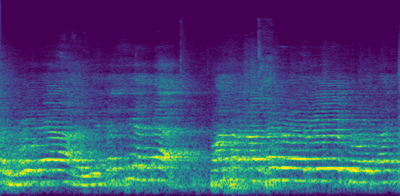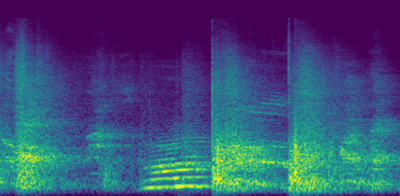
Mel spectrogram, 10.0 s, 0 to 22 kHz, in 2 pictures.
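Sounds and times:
man shouting: 7.8s - 8.8s.

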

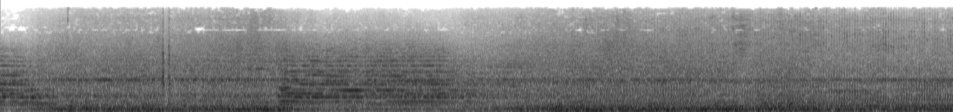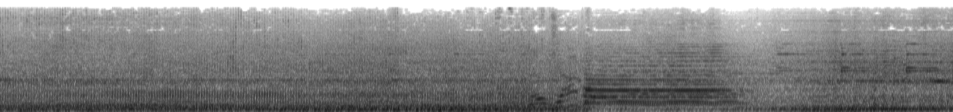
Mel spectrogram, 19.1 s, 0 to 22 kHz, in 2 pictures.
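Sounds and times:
locomotive air horn blast: 0.0s - 0.6s, 2.8s - 4.8s, 15.3s - 17.1s
diesel locomotive engine rumble: 0.0s - 19.0s.

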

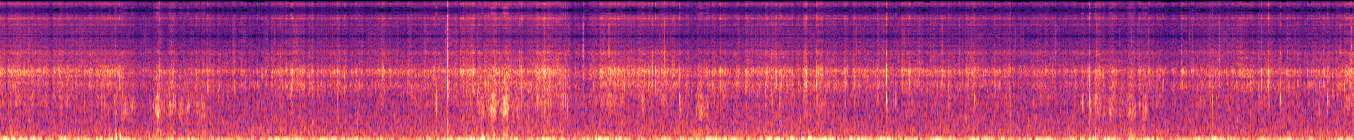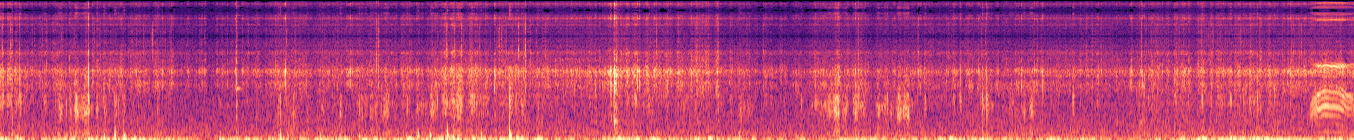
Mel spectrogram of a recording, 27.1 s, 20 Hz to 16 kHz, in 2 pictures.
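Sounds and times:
bike tyres rushing over gravel: 0.0s - 27.0s.

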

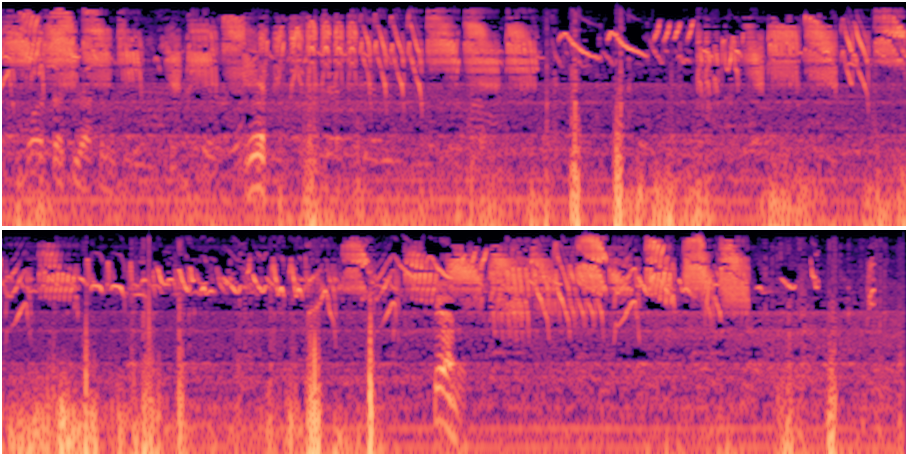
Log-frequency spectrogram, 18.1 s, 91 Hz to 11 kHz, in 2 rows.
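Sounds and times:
finches whistling songs: 0.0s - 18.0s.

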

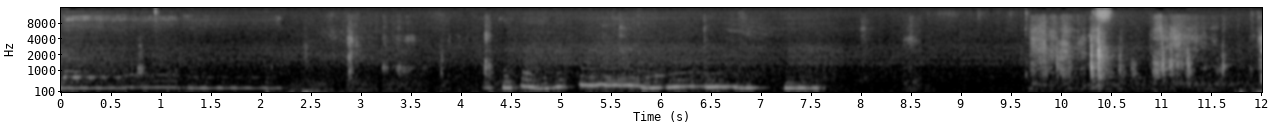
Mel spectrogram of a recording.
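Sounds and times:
woman humming a slow tune: 0.0s - 2.2s, 4.4s - 7.7s.

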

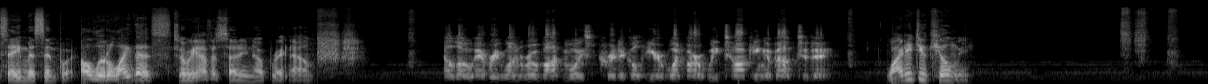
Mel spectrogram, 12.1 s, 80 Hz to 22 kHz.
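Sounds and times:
faint steady hum: 0.0s - 12.0s
short hissing sounds: 11.2s - 11.9s.

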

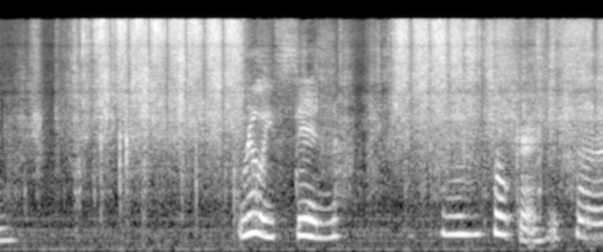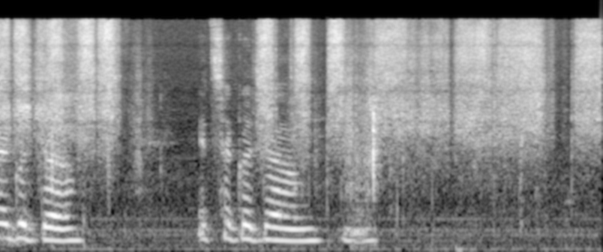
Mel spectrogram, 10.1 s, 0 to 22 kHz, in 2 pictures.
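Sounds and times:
paper rustling: 0.0s - 6.3s, 7.2s - 10.0s.

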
